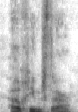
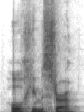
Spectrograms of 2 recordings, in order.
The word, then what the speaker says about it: Hooghiemstra: So, drum roll, the secret phrase for today is going to be, I'm not pronouncing it again. Say it, Walter. Hooghiemstra. Hooghiemstra.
